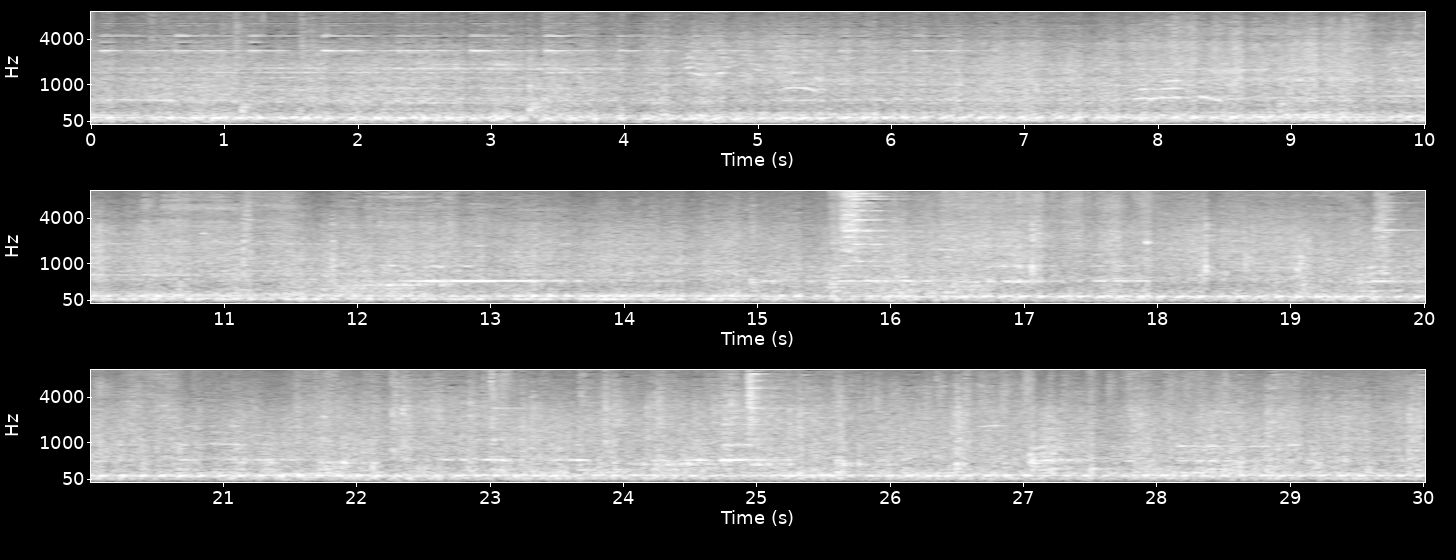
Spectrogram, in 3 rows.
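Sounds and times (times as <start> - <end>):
train cars rumbling past: 0.0 - 30.0
wheels clicking over rail joints: 14.8 - 30.0.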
